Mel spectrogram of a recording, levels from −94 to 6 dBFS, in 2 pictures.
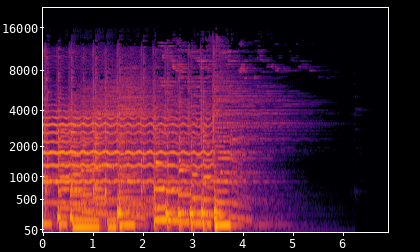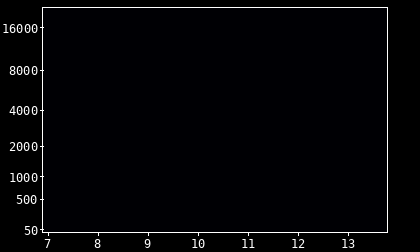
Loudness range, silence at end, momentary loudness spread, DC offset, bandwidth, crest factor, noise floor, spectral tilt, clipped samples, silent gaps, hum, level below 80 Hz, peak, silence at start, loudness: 9 LU; 9.5 s; 6 LU; under 0.1%; 14 kHz; 20 dB; -78 dBFS; -5 dB/octave; under 0.1%; none; none; -36 dBFS; -2 dBFS; 0 s; -17 LUFS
